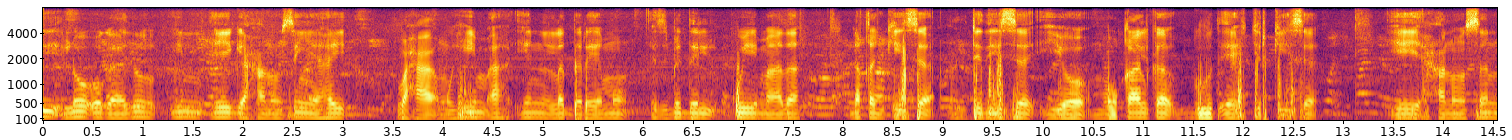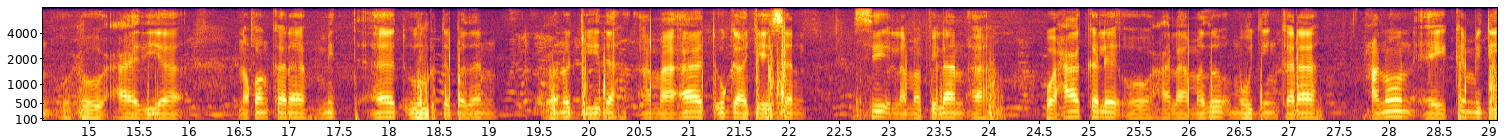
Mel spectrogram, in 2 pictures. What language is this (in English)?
Somali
